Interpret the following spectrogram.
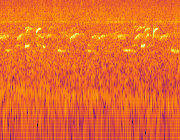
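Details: Two crisp "co-qui" calls from a coqui in Puerto Rico, each a short note sliding into a bright rising whistle, about two and a half seconds apart. A soft wash of rain and a frog chorus continue underneath.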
